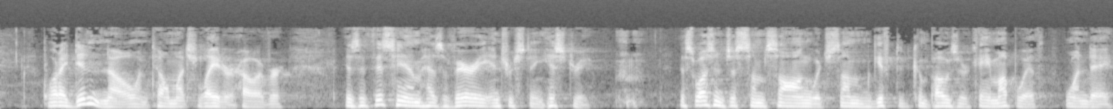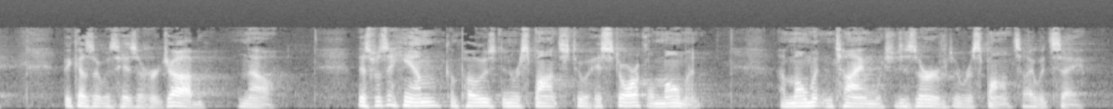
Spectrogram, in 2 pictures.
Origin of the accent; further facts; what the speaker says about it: California, United States; the church I grew up in the San Joaquin Valley. It was a traditional church, a Mennonite church, believe it or not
